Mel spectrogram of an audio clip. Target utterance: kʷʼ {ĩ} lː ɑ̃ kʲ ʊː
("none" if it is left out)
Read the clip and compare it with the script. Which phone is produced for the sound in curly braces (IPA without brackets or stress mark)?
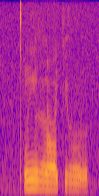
ĩ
